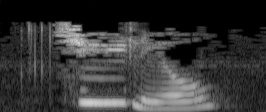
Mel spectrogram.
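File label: "拘留", Mandarin Chinese; chinese-flashcards; hsk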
